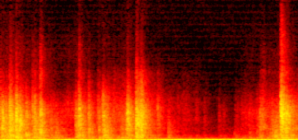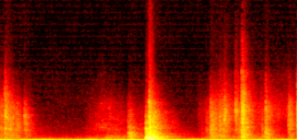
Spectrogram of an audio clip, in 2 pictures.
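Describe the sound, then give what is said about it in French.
Cupboard doors, sideboards and drawers are opened and shut in a busy series of knocks, scrapes and rustles, with one sharper bang near the end, all over a steady low hum. “Les buffets. Les tiroirs. Les derniers papiers. Les lettres.”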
